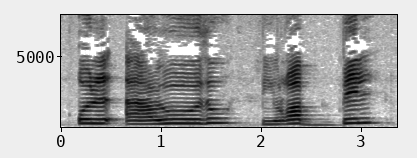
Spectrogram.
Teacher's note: बिरब्बिल बा के ऊपर हम रुकेंगे, सख्ती के साथ बा को अदा करेंगे क्योंकि तशदीद वाले हर्फ को हम सख्ती के साथ थोड़ा रुक कर अदा करते हैं।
